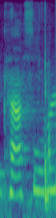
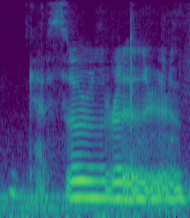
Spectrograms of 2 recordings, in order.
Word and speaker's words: Casterly: Brienne is taking Jamie to Castlery Rock at the... Casterly.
